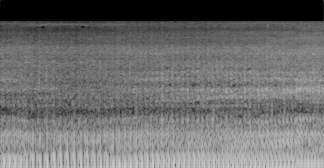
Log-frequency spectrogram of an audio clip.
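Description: Motorcycle engine running at low, steady revs while riding, its note dropping slightly near the end.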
